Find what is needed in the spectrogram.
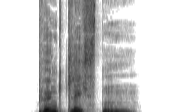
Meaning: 1. superlative degree of pünktlich 2. inflection of pünktlich: strong genitive masculine/neuter singular superlative degree
- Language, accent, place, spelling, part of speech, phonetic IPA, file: German, Germany, Berlin, pünktlichsten, adjective, [ˈpʏŋktlɪçstn̩], De-pünktlichsten.ogg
